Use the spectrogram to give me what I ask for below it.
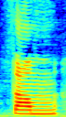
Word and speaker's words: thumb: dear myself to you do not pronounce the B it's a silent B so it's thumb womb what else would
